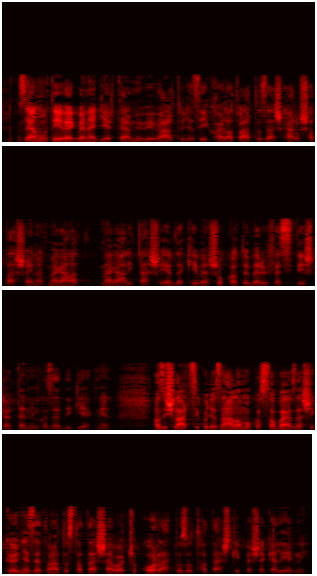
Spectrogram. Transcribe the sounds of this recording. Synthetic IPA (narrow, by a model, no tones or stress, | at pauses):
ɒzɛlmult̪eːvɛɡbɛnɛɟːeːrt̪ɛlmyːveːvaːlt̪ho̞ɟɒzeːkhɒjlɒt̪ʋaːlt̪o̞zaːʃkaːɾo̞ʃhɒt̪aːʃɒinɒkmɛ | mɛɡaːlːiːt̪aːʃɒeːrd̪ɛkeːbɛnʃo̞kːɒlt̪øbːɛɾøːfɛsi̥t̪eːʃt̪̚kɛlt̪ɛnːyŋkɒzɛd̪ːiɡijɛkneːlɒziʃlaːt̪sikho̞ɟɒzaːlːɒmo̞kɒsɒbaːjo̞zaːʃikørɲɛzɛt̪ʋaːlt̪o̞st̪ɒt̪aːʃaːvɒlt͡ʃɒkːo̞rlaːt̪o̞zo̞t̪hɒt̪aːʃt̪̚keːpɛʃɛkɛleːrni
